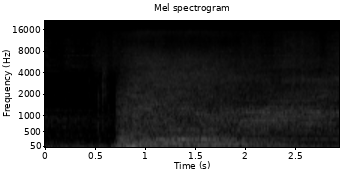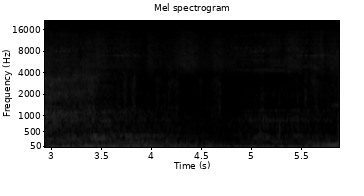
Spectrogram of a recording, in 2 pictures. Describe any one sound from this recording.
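Game spell effects whoosh and rumble in a battle.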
